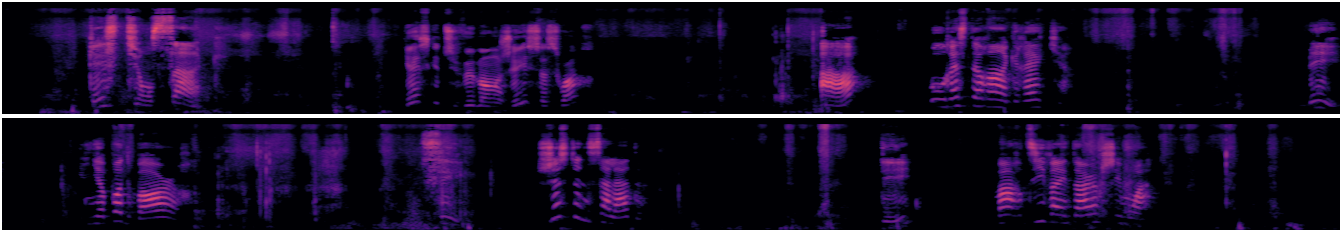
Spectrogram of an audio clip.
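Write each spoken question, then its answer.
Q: Qu'est-ce que tu veux manger ce soir?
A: C: Juste une salade.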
